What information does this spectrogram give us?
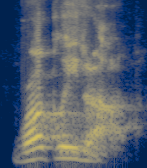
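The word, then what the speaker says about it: broccoli rabe: e Rob nobody knows really know how to pronounce it broccoli raab that is it and it tasted I tried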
